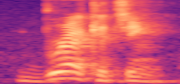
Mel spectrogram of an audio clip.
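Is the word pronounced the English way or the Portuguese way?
English. The word is pronounced with an English accent.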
